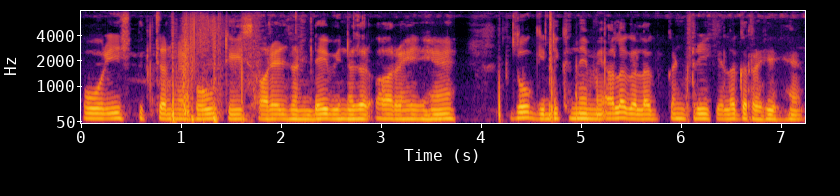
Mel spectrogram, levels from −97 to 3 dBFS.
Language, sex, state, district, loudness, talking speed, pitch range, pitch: Hindi, male, Haryana, Charkhi Dadri, -15 LUFS, 200 wpm, 120-130 Hz, 125 Hz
